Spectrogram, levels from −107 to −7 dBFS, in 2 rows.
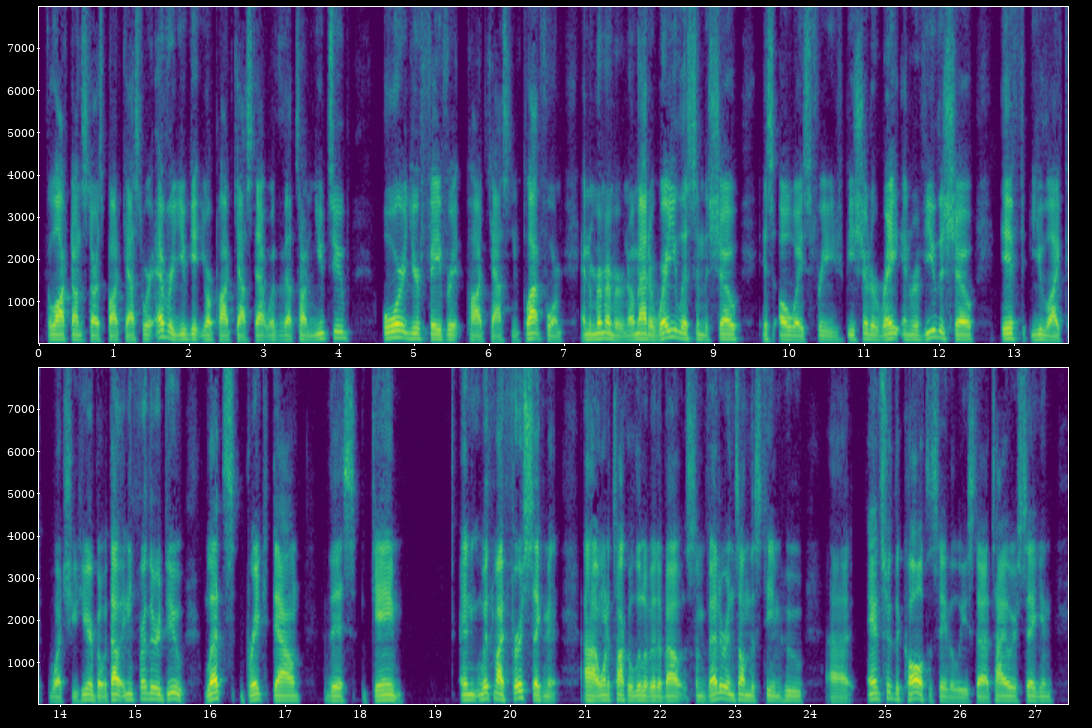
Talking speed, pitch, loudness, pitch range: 190 wpm, 110 Hz, -25 LUFS, 100-120 Hz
